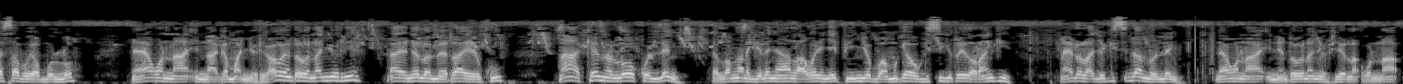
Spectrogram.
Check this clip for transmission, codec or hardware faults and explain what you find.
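One fault runs through the whole clip: AAC compression damage. From start to finish the speech sounds dull and smeared, with a watery, fizzy texture on sibilants and held vowels, and nothing is present above about 9.6 kHz. The likely cause is AAC-LC coding at a low bitrate, which fits roughly 24 kbps. Short of bits, the encoder lowers its cut-off and quantises the remaining spectral lines coarsely, leaving gaps that smear detail and make the top end warble.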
